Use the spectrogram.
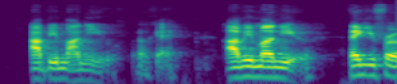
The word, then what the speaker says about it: Abhimanyu: And can you tell me how to pronounce again how Abhimanyu? Abhimanyu. Abhimanyu.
